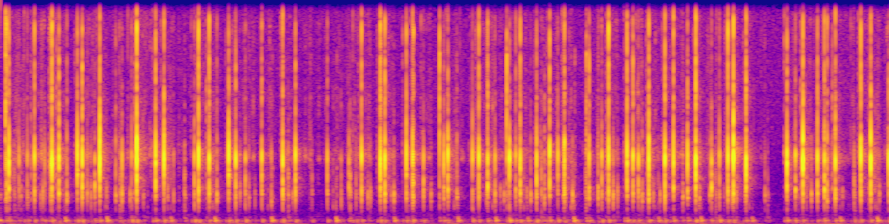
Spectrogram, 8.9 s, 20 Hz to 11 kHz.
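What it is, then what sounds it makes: Mechanical keyboard being typed on. Steady typing with the fingertips of both hands on a black-cased tenkeyless Matrix 8X V2.0 mechanical keyboard with cream PBT keycaps, an aluminum plate and 65g retooled black switches fitted with Gateron Yellow springs. Rapid, dense keystrokes give short, dry, bright clicks over a fuller low thock. The keyboard sounds solid.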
